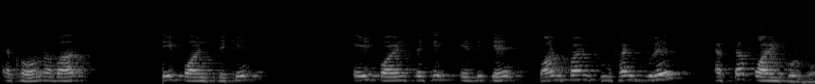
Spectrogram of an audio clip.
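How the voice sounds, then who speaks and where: A man giving a slow, methodical drawing tutorial, walking through each step. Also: high voice, darkish tone, echoey room. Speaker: drawing instructor.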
